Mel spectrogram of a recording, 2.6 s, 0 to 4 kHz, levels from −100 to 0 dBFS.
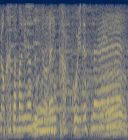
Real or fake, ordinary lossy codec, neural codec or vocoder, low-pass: fake; none; vocoder, 44.1 kHz, 128 mel bands every 256 samples, BigVGAN v2; 3.6 kHz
